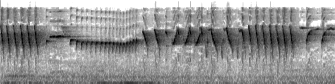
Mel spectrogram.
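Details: Canary song for training magpie robins: a fast pulsed trill gives way to a smooth level whistle, then a long run of quick repeated up-and-down notes, rich and energetic, over a soft low hum.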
